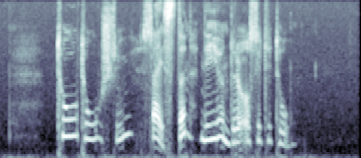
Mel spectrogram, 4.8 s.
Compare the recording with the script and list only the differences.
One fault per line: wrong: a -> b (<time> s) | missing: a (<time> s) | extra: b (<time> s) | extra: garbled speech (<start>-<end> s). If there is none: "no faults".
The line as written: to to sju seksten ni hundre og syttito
no faults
